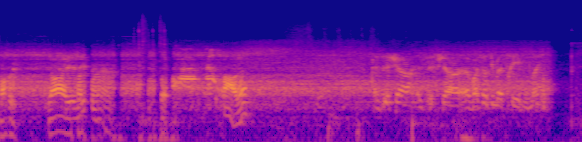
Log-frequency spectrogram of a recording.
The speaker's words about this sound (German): LSB und dann abstimmen. Man hört es also auch, ob es SSB ist.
